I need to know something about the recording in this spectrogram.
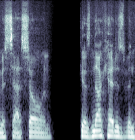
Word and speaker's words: Sasson: has come out and said his name is pronounced Sasson so everyone who watches nuad should know that his name is Sasson because nuad has been pronouncing it properly so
